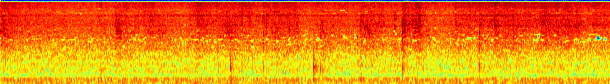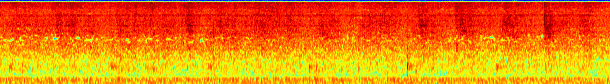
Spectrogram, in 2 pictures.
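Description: Sliced onion sizzling in oil in a stainless steel frying pan, stirred with a spatula. The sizzle is steady, with a few light scrapes and taps of the spatula against the pan.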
